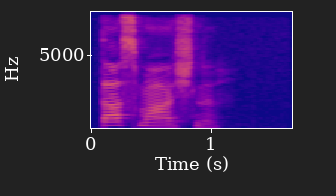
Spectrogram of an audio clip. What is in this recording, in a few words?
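"тасмаасьны", Komi, female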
